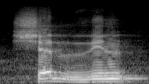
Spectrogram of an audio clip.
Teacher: جب را مشدد ہو اور اس کے نیچے زیر آ جائے تو را کو باریک پڑھا جاتا ہے۔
